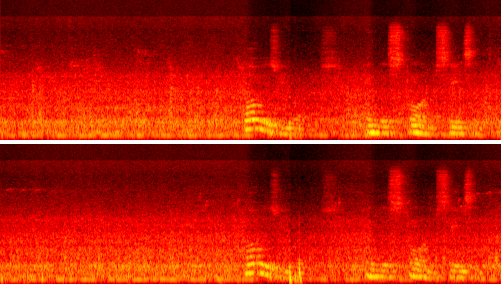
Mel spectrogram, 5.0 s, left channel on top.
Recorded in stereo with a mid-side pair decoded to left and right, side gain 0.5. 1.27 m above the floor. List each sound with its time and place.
2.4 s a man speaking: 45° left, 2 m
